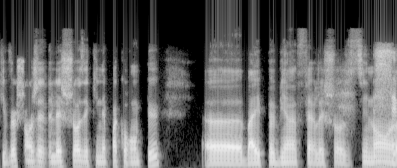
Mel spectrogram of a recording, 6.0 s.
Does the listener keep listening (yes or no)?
yes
